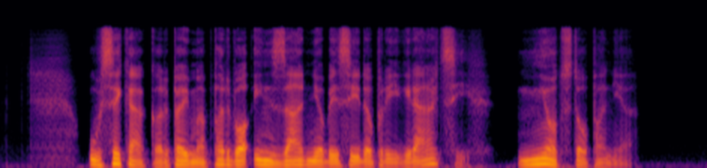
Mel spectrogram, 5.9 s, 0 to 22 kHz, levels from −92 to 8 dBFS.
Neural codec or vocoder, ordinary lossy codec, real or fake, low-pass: codec, 16 kHz in and 24 kHz out, 0.9 kbps, LongCat-Audio-Codec, four codebook decoder; none; fake; 10.8 kHz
